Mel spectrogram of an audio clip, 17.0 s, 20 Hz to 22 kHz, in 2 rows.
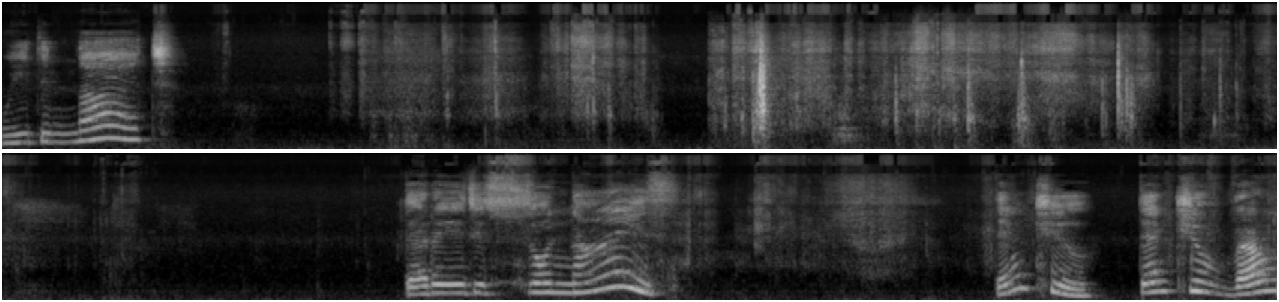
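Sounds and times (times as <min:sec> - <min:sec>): paper pages turning: 0:02.2 - 0:09.4, 0:12.8 - 0:15.4, 0:16.2 - 0:17.0.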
